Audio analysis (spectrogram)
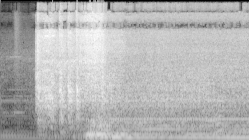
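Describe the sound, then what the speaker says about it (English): A Honda car engine cranks and catches after a quiet lead-in, surging into loud revving before settling to a steady, close idle rumble. "Sounds like a Honda."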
